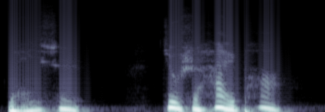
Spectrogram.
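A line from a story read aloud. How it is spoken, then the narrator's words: Quiet, soft voice. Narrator (Chinese): 米诺雪摇了摇头，小声道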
